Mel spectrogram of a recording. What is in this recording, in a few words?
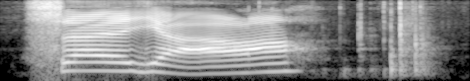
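"shan1yang2" Mandarin Chinese, female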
